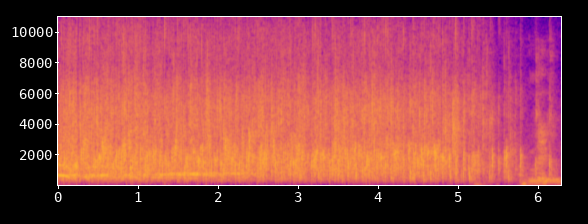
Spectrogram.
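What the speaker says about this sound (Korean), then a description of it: "다시 한번 박수!" Audience at a film Q&A screening event giving loud, dense, sustained applause that fills the room and then thins out and fades near the end as a voice begins.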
